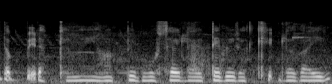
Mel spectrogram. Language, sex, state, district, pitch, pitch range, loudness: Hindi, female, Haryana, Jhajjar, 180 Hz, 175-185 Hz, -18 LUFS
